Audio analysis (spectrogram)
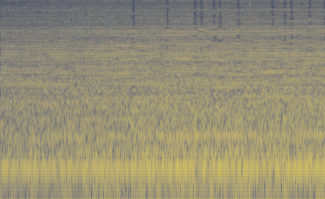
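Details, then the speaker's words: FoodSaver handheld cordless vacuum sealer on a mason jar attachment, vacuum packing freeze-dried parsley: steady whirring pump hum with constant low tone, even and smooth; drawing vacuum normally. "This will automatically pull that air right out of there and create a vacuum for us."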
